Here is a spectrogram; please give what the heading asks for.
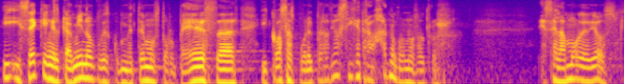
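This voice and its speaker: Pastor preaching in a reverberant church. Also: male voice, medium pitch, moderate pace, a little mellow. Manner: conversational storytelling with rising emphatic passages. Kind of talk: sermon. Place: church sanctuary. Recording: dull sound with long church reverb.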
